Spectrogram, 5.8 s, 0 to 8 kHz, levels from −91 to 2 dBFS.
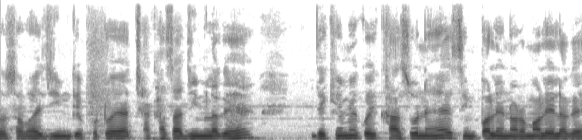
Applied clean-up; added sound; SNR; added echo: none; none; none; none.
